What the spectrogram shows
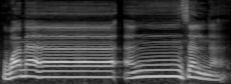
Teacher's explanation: Ихфа мягкое произношение, так как звук зай мягкий звук. Удержание в размере 2 огласовок. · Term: Мягкое ихфа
